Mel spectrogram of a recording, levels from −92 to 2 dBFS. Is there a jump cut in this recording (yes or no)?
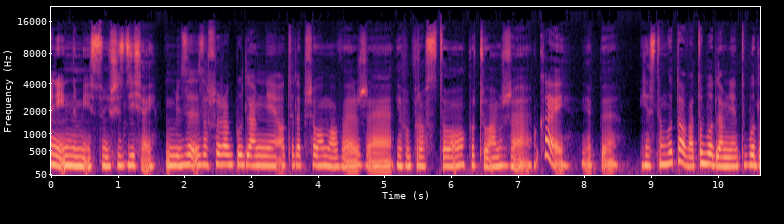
yes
